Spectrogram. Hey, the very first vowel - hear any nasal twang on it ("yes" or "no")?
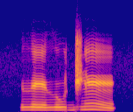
no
